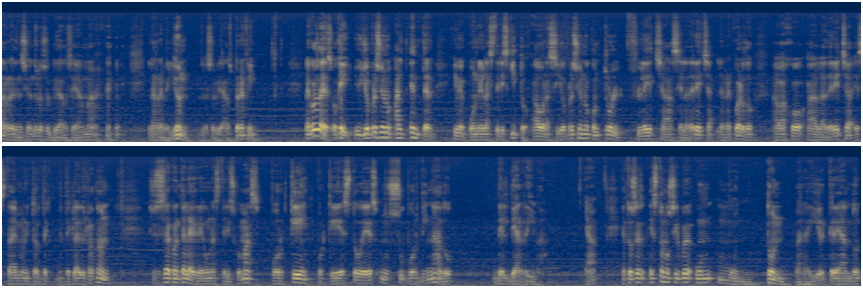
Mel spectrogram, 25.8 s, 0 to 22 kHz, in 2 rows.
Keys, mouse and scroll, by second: 4.9 alt+Right, 16.0 Up, 17.0 Down, 22.6-24.4 typing.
